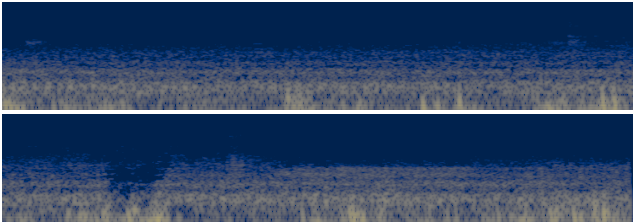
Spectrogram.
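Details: Only a steady low rumble like a passing train or vehicle is heard, with no animal voice.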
